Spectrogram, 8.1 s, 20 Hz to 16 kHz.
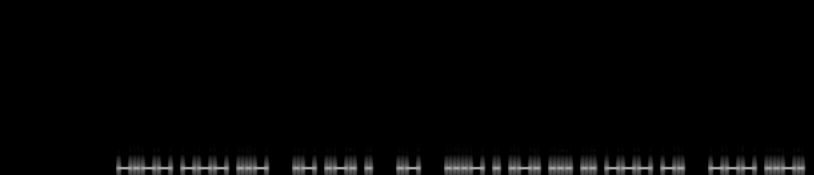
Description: Morse code, heard as a keyed tone, about 30 wpm, 700 Hz. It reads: YOU ARE A VERSION OF
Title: Sentences from Top 1400 Words 30wpm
